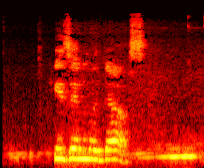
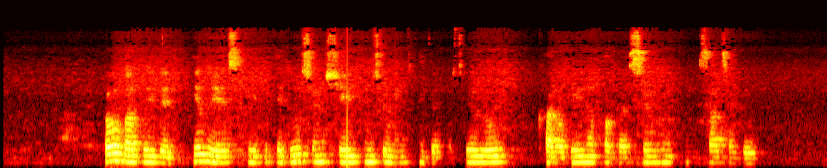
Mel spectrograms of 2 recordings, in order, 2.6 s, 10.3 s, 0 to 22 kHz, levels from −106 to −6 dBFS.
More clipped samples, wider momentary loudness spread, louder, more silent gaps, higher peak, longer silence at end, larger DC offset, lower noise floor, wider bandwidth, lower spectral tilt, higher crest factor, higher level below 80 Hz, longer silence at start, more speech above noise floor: neither; second, 11 LU vs 14 LU; second, -31 LUFS vs -26 LUFS; neither; second, -16 dBFS vs -8 dBFS; second, 0.05 s vs 0.9 s; neither; second, -53 dBFS vs -70 dBFS; first, 14.5 kHz vs 11 kHz; about the same, -4.5 dB/octave vs -5.5 dB/octave; about the same, 16 dB vs 20 dB; second, -72 dBFS vs -62 dBFS; second, 0.1 s vs 1.3 s; second, 24 dB vs 45 dB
